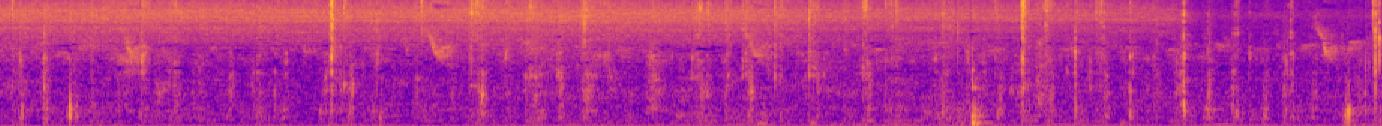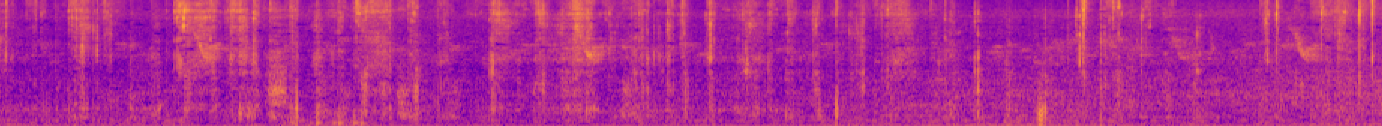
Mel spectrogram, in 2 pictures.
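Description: Close-up mouth sounds of someone biting into and chewing grilled pork sausage: irregular wet chewing clicks and smacks with occasional sharper bites, over a steady low hum.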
